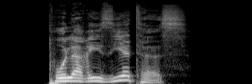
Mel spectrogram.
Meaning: strong/mixed nominative/accusative neuter singular of polarisiert
- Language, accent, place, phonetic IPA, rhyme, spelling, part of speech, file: German, Germany, Berlin, [polaʁiˈziːɐ̯təs], -iːɐ̯təs, polarisiertes, adjective, De-polarisiertes.ogg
